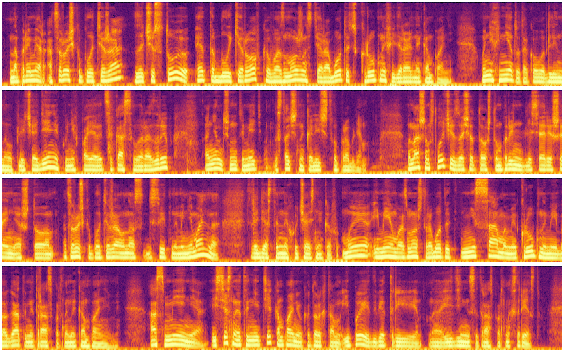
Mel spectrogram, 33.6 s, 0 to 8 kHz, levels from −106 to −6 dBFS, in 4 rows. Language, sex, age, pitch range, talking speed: Russian, male, 20-39, 95-120 Hz, 145 wpm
